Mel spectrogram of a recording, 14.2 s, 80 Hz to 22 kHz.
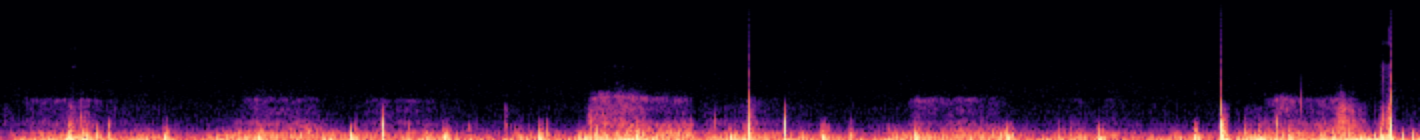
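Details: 35-year-old male, lying on his side, self-recorded heartbeat over the aortic valve area: soft, repeated low heart thumps with blood flow sound, partly masked by rumble and rubbing noise.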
